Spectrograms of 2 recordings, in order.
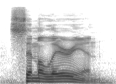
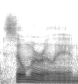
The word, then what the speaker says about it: Silmarillion: What the fucking the Minecraft lore is like this Similarian. Yeah. Is that I say it right? Silmarillion, I believe.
